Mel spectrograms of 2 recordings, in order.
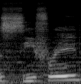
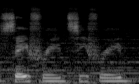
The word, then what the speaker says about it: Seyfried: And let me tell you, Amanda Seyfried, I think that's how you say her name, Seyfried, was just perfection.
